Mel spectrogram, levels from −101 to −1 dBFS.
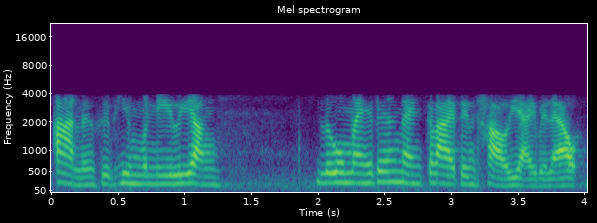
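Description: From the first moment to the end, the speech carries the sound of the AMR narrowband mobile codec, the old 2G/3G phone-call codec. Everything above about 3.8 kHz is simply gone, so it has that muffled telephone bandwidth. The damage is plainly audible: the voice comes out buzzy and a bit synthetic, because the codec rebuilds it from a vocal-tract model fed by sparse pulses. That fits one of the lower modes, around 7.4 kbps.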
